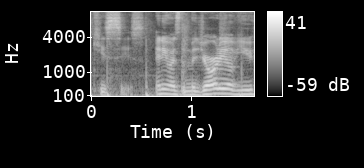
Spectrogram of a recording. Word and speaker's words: Kiss x Sis: lot of people say kiss X's but the x is silent so it's just kisses anywayss the majority of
